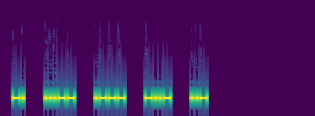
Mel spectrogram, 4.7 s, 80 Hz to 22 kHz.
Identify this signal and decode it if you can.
Morse code, heard as a keyed tone, about 34 wpm, spaced as for 20 wpm, 700 Hz. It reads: N3JXU
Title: USA Call Signs - 3x Character Spacing - 35wpm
